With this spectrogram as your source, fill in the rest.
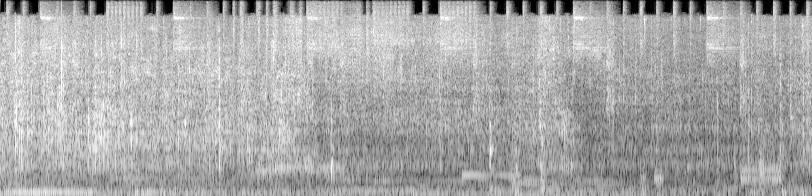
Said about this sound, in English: I'm going to stir everything now.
